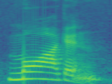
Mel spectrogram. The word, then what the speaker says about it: morgen: Morgen, morgen. So I don't say morgen, but morgen.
